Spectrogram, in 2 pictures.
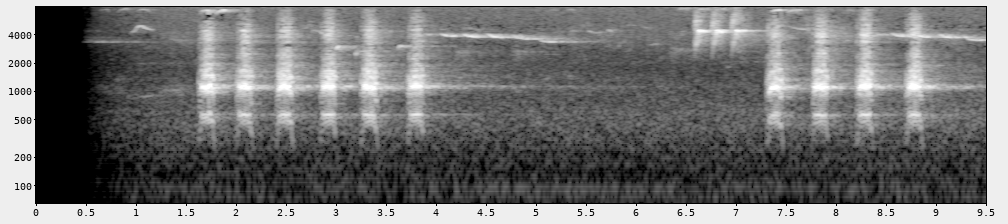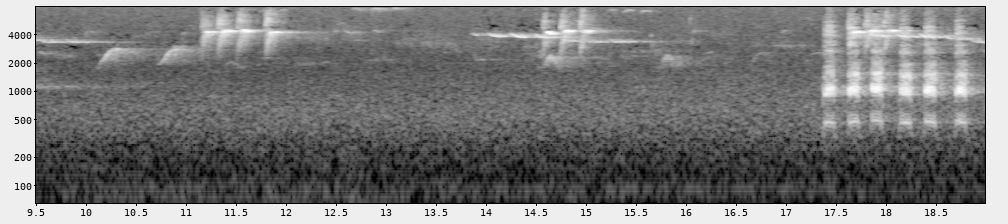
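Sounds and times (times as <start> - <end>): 
common raven croaking in winter: 1.6 - 4.1, 7.3 - 9.1, 17.4 - 18.9.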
